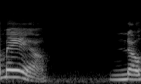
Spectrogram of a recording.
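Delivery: normal talking voice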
